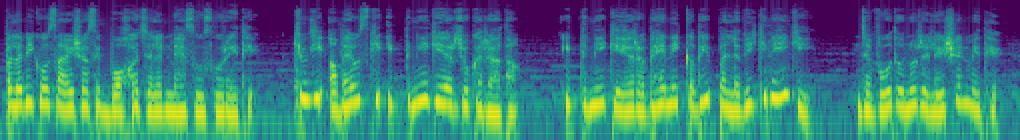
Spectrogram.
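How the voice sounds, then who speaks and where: Woman narrator, romance audio story, quick, fairly high voice, faint music behind. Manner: steady storytelling.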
